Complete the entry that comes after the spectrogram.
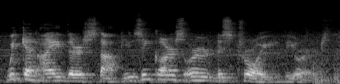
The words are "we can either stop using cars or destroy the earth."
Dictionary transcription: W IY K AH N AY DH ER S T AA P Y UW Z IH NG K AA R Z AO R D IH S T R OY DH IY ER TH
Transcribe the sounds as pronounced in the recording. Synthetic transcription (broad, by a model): W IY K AH N AY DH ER S T AA P Y UW S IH NG K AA R S AO R D IH S T R OY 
